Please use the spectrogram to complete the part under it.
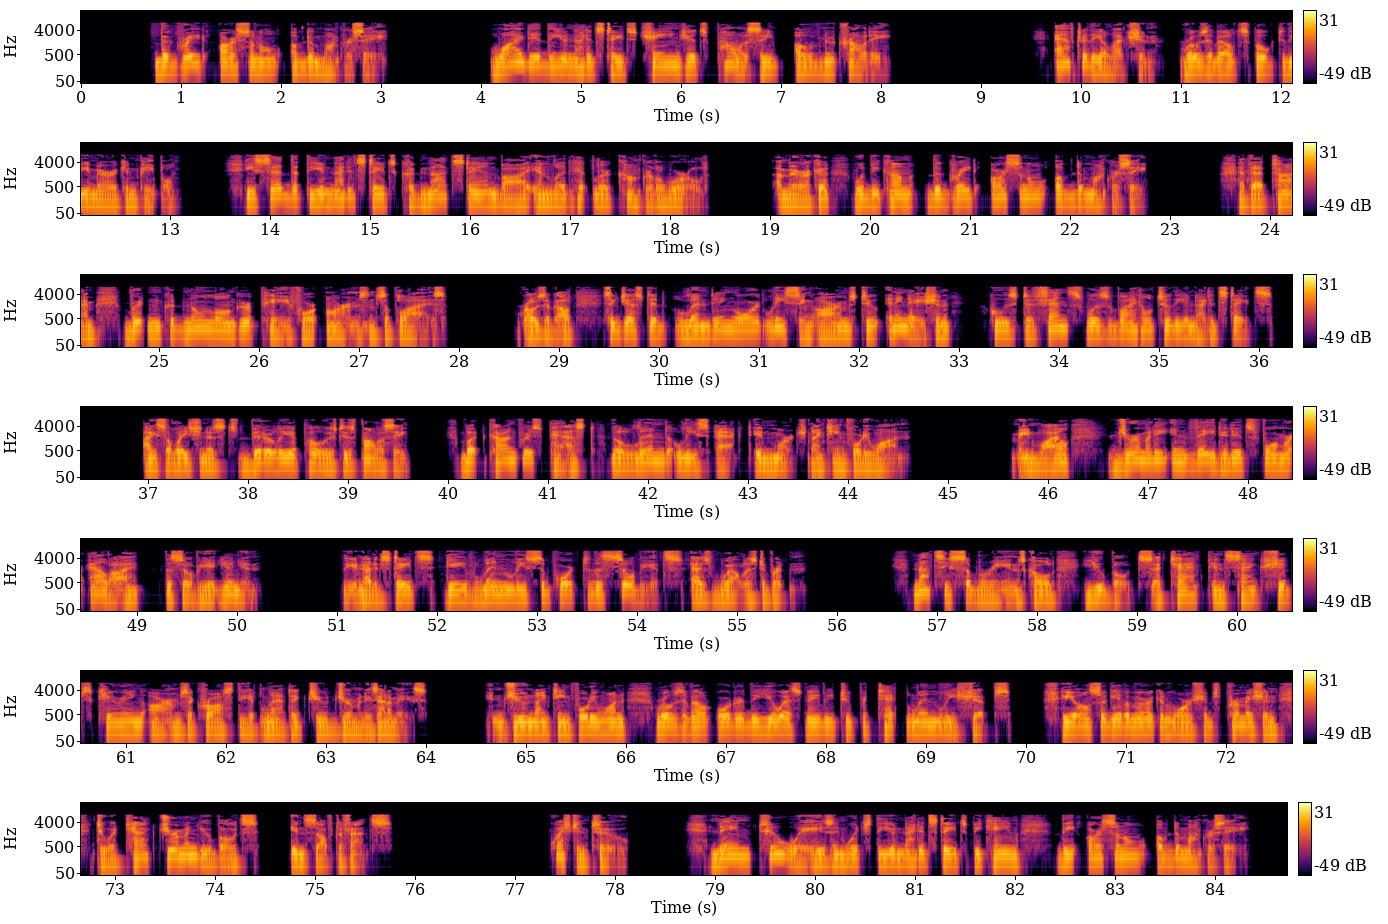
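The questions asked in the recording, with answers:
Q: Name two ways in which the United States became the arsenal of democracy.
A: The Lend-Lease Act lent or leased arms to Britain and the Soviet Union, and the U.S. Navy protected Lend-Lease ships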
